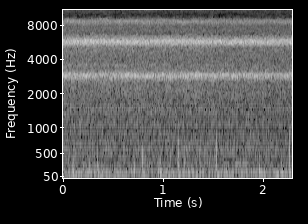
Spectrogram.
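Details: Cicadas in a jungle valley of Sa Nang Manora Forest Park, Phang-Nga, Thailand, so loud they exceed 100 decibels and drown out everything; only males sing. A relentless, even, high-pitched metallic drone with no breaks, over faint low knocks.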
